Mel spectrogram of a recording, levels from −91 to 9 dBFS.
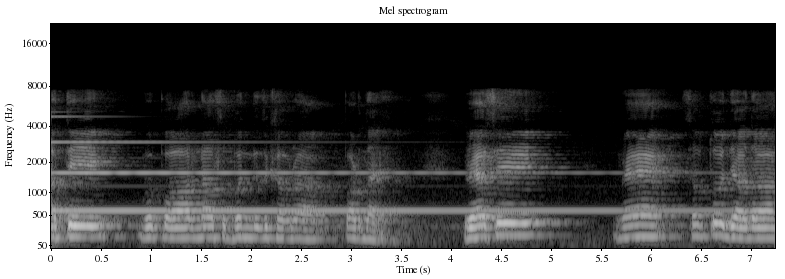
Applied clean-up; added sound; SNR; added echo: none; Bell; 8 dB; reverberation time 1.1 s.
